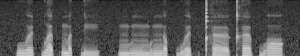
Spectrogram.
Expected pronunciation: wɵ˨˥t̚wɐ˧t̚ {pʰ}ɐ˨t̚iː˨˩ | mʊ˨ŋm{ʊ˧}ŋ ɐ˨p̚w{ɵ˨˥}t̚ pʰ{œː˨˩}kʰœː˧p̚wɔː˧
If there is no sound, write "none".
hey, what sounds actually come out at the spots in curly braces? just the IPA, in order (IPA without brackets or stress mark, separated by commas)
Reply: m, ʊ˨˧, ɵ˨˥, œː˨˩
